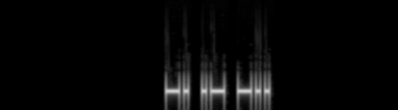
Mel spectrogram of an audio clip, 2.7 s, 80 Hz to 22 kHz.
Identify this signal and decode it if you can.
Morse code, heard as a keyed tone, about 40 wpm, 700 Hz. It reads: NAD
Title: All Cut Numbers - 3-Digit 40wpm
